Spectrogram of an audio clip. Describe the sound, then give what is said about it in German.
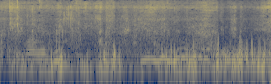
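Steady wind rumbles and buffets against the microphone throughout, a constant noisy roar beneath voices of people talking. “Ich glaube, man hört uns auch kaum reden, weil es windet ein wenig.”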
